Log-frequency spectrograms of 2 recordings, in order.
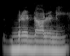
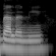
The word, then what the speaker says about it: Mrinalini: Mrinalini. That's how you pronounce it, right?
